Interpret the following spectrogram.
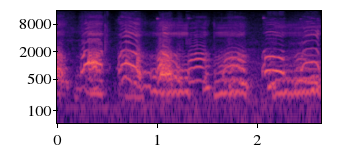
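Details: Three-week-old Labrador Retriever puppies whimper and yip in a litter, several high arched whining cries overlapping in quick succession, bursts roughly every half second with brief gaps between them.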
